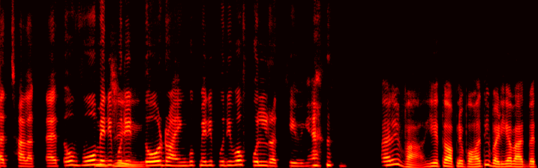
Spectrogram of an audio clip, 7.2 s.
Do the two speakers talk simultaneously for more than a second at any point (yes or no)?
no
